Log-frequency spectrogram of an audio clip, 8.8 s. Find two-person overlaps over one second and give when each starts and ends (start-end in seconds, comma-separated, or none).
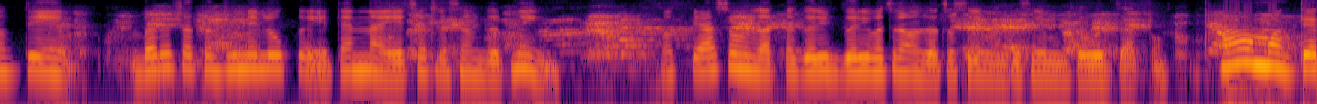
none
